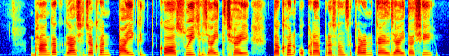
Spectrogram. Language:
Maithili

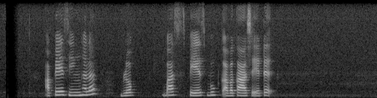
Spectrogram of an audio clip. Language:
Sinhala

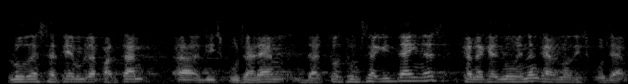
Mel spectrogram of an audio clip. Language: Catalan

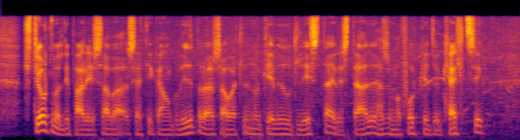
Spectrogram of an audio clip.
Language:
Icelandic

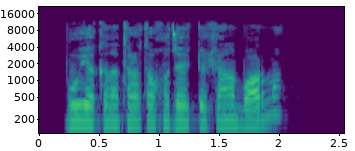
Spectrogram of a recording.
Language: Uzbek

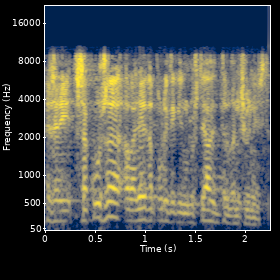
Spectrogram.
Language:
Catalan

